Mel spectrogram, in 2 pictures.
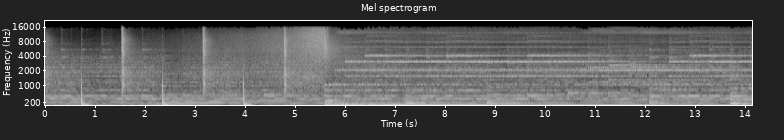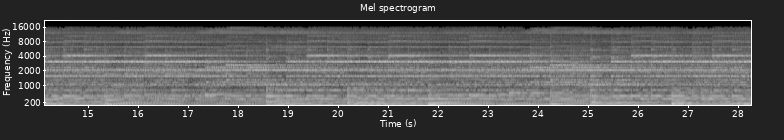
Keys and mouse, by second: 0.4 click, 2.3 middle click, 5.3 middle click, 16.4-20.1 middle drag, 23.4 Tab, 24.5 click, 24.7 click, 25.0-25.4 middle drag, 26.0 shift+click, 26.3 middle click.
